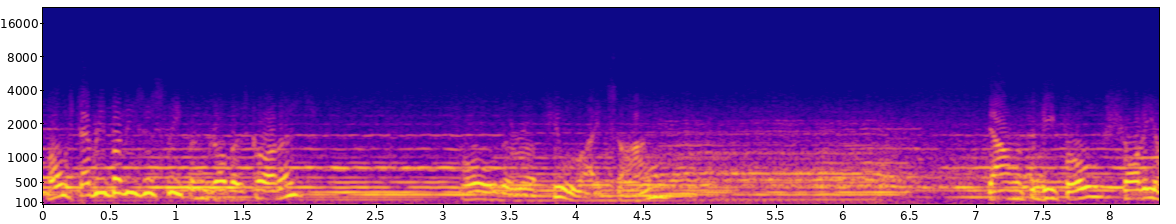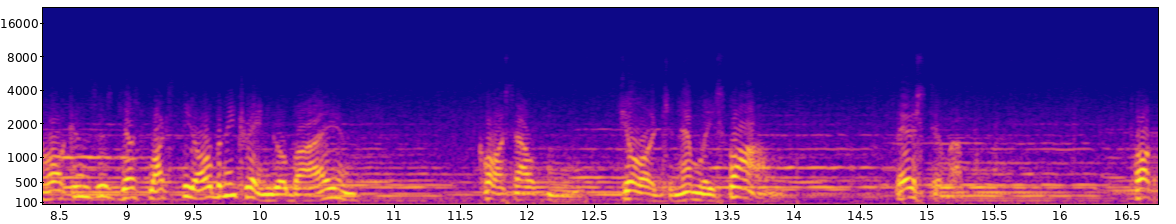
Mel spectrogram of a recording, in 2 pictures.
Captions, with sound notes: - Most everybody's asleep in Grover's Corners. Oh, there are a few lights on. (train whistle blowing) Down at the depot, Shorty Hawkins has just watched the Albany train go by. Of course, out in George and Emily's farm, they're still up.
